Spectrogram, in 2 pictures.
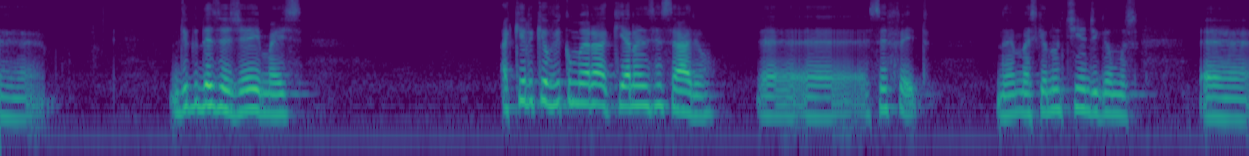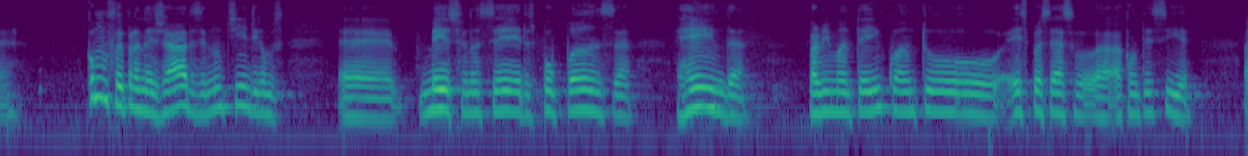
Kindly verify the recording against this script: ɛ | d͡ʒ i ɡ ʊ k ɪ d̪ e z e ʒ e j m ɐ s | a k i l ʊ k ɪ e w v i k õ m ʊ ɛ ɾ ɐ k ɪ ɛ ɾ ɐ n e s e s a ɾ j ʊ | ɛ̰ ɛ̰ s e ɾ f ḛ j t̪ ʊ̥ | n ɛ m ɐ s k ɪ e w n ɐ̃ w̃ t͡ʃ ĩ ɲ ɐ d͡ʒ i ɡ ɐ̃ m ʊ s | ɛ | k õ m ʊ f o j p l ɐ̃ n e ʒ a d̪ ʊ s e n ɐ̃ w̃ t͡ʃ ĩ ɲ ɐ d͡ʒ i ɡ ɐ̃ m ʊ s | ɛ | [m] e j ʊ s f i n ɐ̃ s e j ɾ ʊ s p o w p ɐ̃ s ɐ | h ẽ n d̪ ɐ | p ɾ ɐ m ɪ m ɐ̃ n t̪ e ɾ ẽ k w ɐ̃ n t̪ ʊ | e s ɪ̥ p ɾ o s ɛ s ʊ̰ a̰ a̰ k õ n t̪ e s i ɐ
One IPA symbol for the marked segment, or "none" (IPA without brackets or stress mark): m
